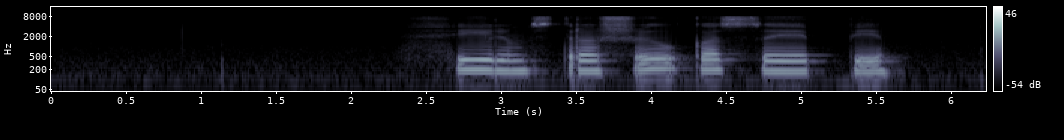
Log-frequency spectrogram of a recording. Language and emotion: Russian, sad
